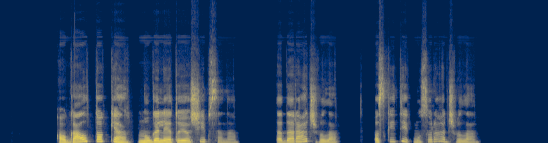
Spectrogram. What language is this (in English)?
Lithuanian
